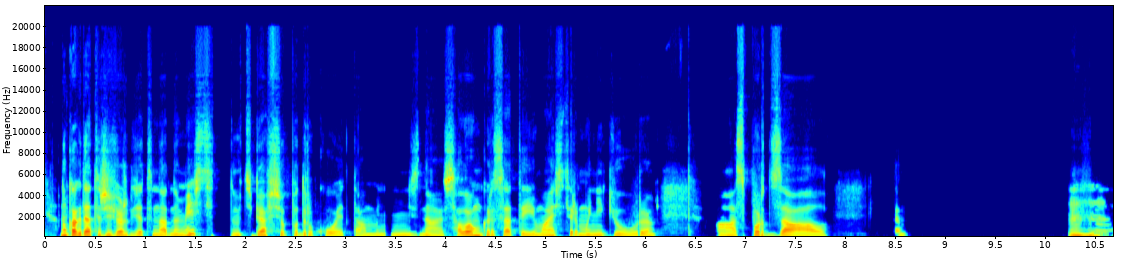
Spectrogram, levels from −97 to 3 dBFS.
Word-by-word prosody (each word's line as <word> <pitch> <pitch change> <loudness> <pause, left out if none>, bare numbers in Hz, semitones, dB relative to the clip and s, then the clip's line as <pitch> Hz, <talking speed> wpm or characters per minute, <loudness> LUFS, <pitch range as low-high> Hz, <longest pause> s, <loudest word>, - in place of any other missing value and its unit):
ну, 245 - +4
когда 210 -3 +9
ты 195 0 -3
живёшь 190 -1 +3
где-то 175 0 -4
на 180 - +2
одном 180 +2 -1
месте, 335 - -1 0.2
у 185 - -4
тебя 195 +2 +1
всё 190 -2 -2
под 175 0 -6
рукой. 165 -3 -4
Там, 150 0 -7
н 170 0 -5
не 165 - -5
знаю, 155 -2 -4
салон 190 +8 +4
красоты, 160 -3 -1
мастер 175 0 -1
маникюра, 165 -2 -3 0.6
а, 155 0 0
спортзал, 155 -3 +2 0.6
там - - -6 1.6
Мгм. 195 -1 0
175 Hz, 140 wpm, -30 LUFS, 160-190 Hz, 1.6 s, когда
